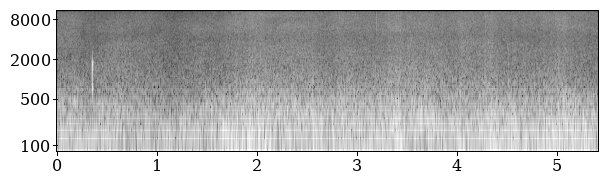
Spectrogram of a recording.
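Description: Long nails scratch and rub a fluffy, soft, hollow grey-green synthetic fur microphone windscreen, switching between one hand and both hands. The result is a steady, muffled, low rumbling rustle that sounds like wind or surf, with almost no high content. A faint brief tone appears near the start.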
